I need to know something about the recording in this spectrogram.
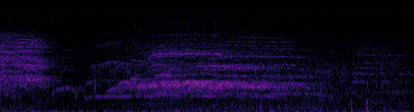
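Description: Faint high-pitched children's voices shouting and cheering, with one long held yell about two seconds in that fades out by four seconds; a couple of soft knocks near the end.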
